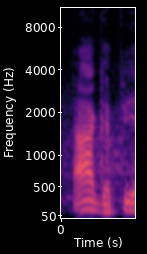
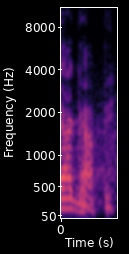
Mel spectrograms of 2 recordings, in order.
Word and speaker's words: ágape: Familiar eles tinham agape Ágape é como se fala mas o certo é agape exes tinha o amor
